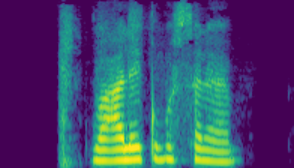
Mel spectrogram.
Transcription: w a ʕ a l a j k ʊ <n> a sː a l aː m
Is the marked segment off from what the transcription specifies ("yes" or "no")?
yes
